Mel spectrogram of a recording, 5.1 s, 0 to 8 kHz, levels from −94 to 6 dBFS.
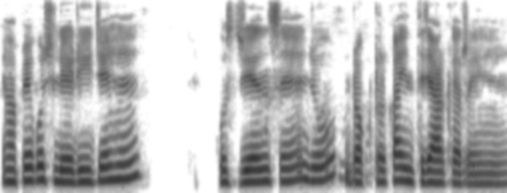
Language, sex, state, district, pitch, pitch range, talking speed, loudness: Hindi, female, Uttar Pradesh, Budaun, 185 Hz, 180-205 Hz, 175 wpm, -19 LUFS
